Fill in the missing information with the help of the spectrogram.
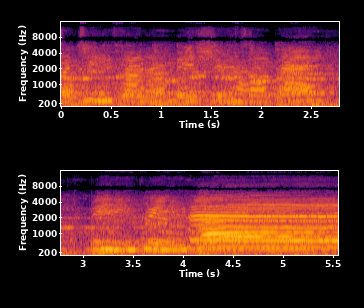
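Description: Voices singing over a backing track, closing on one long held note from about four seconds in.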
